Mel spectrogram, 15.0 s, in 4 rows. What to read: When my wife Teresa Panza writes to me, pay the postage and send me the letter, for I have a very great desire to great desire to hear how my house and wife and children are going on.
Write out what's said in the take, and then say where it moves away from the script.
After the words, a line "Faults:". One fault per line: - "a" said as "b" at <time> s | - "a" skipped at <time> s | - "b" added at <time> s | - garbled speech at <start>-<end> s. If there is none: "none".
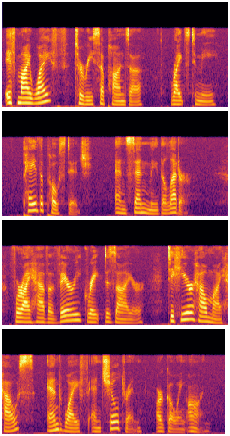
If my wife Teresa Panza writes to me, pay the postage and send me the letter, for I have a very great desire to hear how my house and wife and children are going on.
Faults:
- "When" said as "If" at 0.0 s
- "great desire to" skipped at 10.4 s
